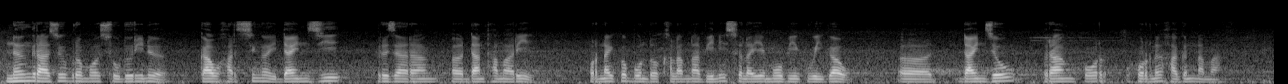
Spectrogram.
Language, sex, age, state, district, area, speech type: Bodo, male, 18-30, Assam, Chirang, rural, read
